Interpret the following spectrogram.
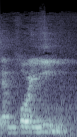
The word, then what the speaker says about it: employee: employee is right here the stress here is employee employer employer but employee the pronunciation is important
